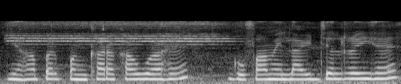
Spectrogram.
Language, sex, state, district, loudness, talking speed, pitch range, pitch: Hindi, female, Bihar, Jahanabad, -12 LUFS, 180 wpm, 235-255 Hz, 240 Hz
